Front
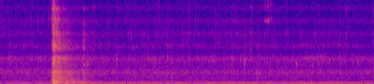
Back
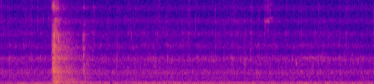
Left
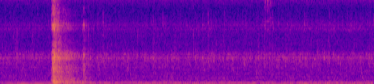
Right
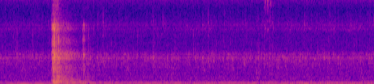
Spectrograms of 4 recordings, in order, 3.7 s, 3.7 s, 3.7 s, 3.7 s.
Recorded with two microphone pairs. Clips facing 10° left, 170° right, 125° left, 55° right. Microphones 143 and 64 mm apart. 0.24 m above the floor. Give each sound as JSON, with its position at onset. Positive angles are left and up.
{"t": 0.5, "sound": "a gunshot", "azimuth_deg": 50, "distance_m": 2.5}
{"t": 2.6, "sound": "keys jangling", "azimuth_deg": -25, "distance_m": 3.0}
